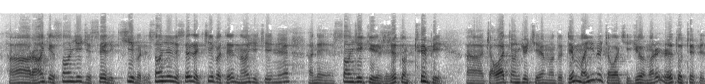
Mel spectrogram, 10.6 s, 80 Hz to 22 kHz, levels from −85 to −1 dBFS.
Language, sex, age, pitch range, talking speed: Italian, male, 60-79, 135-175 Hz, 170 wpm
